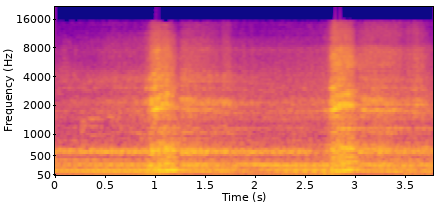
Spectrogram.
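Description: A truck engine revs twice, each blip a short, loud swell rising out of a steady idle about two seconds apart, close by and with no talk over it.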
